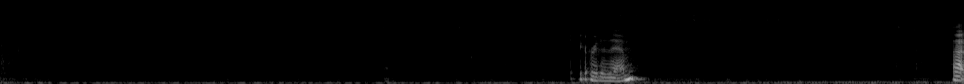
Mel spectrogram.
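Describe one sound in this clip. A felt pen scratches softly on paper.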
